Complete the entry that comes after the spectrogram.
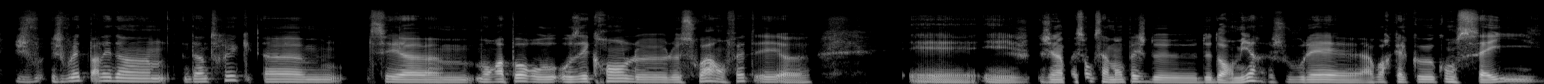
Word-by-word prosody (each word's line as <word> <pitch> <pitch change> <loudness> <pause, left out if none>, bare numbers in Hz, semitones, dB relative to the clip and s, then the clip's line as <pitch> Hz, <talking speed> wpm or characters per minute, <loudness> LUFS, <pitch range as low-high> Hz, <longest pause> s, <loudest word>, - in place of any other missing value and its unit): Je 120 -5 -5
v - - -10
je 135 -1 -5
voulais 165 +5 +1
te - - -22
parler 170 -1 +1
d'un 140 -3 +1 0.2
d'un 130 +2 -1
truc, 195 +8 -5
hem, 115 -2 0 0.3
c'est, 125 -2 -2
hem, 110 -1 +2
mon 120 -4 -1
rapport 130 +3 +4
aux 115 -1 +1
aux 115 - +1
écrans 140 +3 +2
le 110 -3 -1
le 110 0 -1
soir, 85 -2 +2
en 120 - -1
fait 150 +7 -4
et 115 0 -1
heu 100 +1 -1 1.0
et 100 -2 -3
et 105 - -4
j 105 +1 -8
j'ai 110 -1 0
l'impression 110 +9 +1
que 140 - -6
ça 120 - +1
m'empêche 115 +3 0
de 105 -3 -1
de 105 +3 -1
dormir, 105 - +3
je 110 +1 -9
voulais 110 0 +3 0.3
avoir 100 +3 -2
quelques 120 0 0
conseils 100 - +1
115 Hz, 155 wpm, -26 LUFS, 110-130 Hz, 1.0 s, rapport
